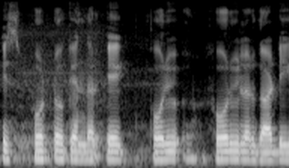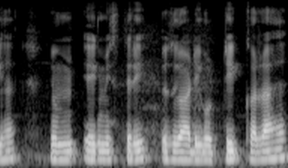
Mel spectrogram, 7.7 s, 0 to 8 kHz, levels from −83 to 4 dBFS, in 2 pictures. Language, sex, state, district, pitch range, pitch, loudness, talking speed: Hindi, male, Rajasthan, Jaipur, 100-110 Hz, 105 Hz, -16 LUFS, 155 wpm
